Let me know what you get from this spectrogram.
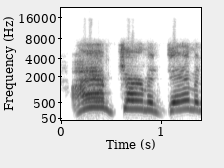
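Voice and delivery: very high indignant holler; reenacted outraged shout; retold yelling back. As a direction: yell it back in a high, protesting voice. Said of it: "I yelled back at Michael".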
